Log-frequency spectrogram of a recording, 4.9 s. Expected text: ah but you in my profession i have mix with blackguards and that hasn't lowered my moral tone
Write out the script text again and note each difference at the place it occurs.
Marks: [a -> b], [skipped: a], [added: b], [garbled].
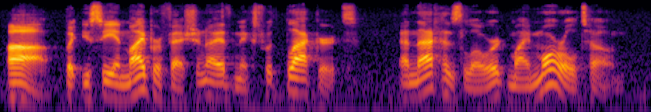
ah but you [added: see] in my profession i have [mix -> mixed] with blackguards and that [hasn't -> has] lowered my moral tone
